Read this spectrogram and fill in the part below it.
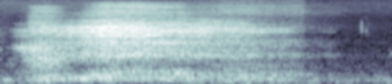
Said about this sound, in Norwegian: Det jeg gjorde nå, puste. Ja. Rett og slett uh, være oppmerksom på pust.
